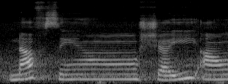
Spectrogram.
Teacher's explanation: اقفا کا مطلب ہے چھپانا، اب تنوین کی آواز کو آپ نے چھپانا ہے ایک الف کی مقدار میں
